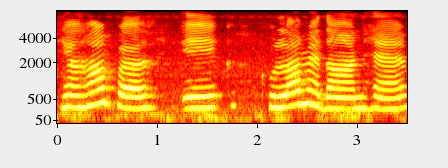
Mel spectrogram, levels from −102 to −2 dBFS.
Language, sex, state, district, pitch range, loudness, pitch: Hindi, female, Punjab, Pathankot, 275-330 Hz, -13 LUFS, 295 Hz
